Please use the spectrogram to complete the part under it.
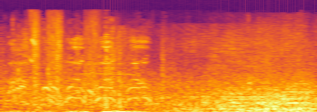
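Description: A blade stabs into a body with a wet thud.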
